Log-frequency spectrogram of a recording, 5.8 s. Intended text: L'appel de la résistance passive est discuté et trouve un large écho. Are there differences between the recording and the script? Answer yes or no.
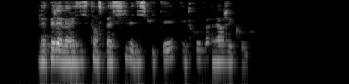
yes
